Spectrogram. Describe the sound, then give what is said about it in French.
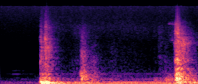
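A door opening: three wooden clunks, a firm knock-like thud, a lighter one soon after and a final thud a second later, over a low steady hum. “La porte est ouverte.”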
